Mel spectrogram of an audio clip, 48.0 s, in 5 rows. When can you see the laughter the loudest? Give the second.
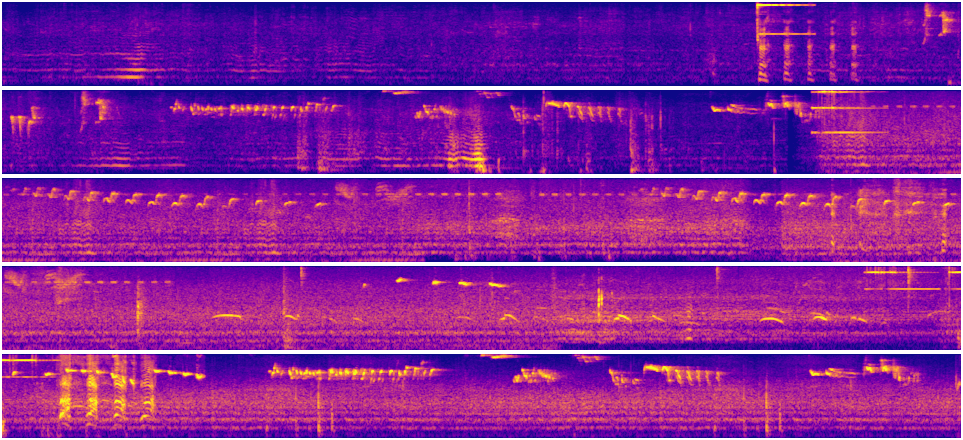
39 s.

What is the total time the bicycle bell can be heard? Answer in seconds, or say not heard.
3 s.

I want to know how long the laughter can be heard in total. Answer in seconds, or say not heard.
4 s.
